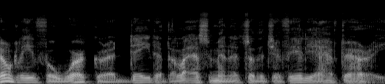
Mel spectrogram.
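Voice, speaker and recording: A husky voice with vocal fry at a fairly quick pace, in a very clean recording with a silent background. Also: man. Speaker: motivational speaker. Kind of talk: vintage spoken-word record, instructional lecture. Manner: stern, scolding.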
